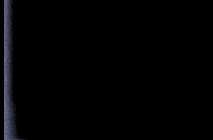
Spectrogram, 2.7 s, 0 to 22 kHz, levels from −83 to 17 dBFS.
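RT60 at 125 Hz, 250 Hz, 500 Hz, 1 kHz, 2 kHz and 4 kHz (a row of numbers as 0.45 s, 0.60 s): 0.45 s, 0.30 s, 0.25 s, 0.20 s, 0.20 s, 0.20 s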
